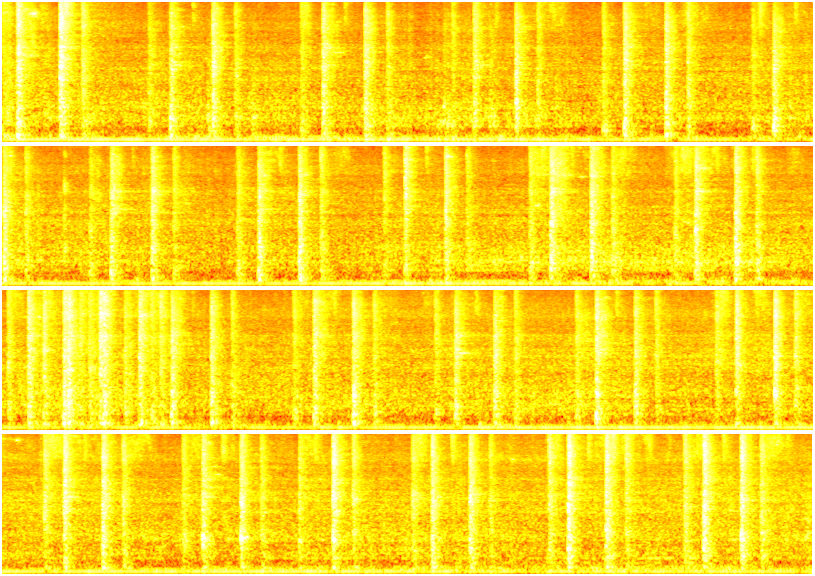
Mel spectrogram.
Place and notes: Al Bab Al Gadid WA Mansha, Qism Moharram Bek, Alexandria Governorate, Égypte - Départ intérieur train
